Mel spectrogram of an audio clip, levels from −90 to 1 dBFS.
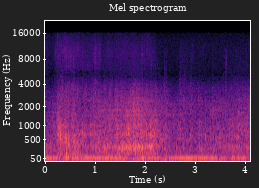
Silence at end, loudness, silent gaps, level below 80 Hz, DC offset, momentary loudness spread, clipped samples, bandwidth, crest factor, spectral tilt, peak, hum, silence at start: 0 s; -33 LUFS; none; -36 dBFS; under 0.1%; 8 LU; under 0.1%; 16.5 kHz; 16 dB; -6 dB/octave; -16 dBFS; none; 0 s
